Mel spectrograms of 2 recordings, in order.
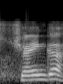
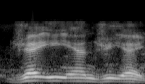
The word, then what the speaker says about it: Jenga: And you say it's Chenga? How you spell it? C-H-A-N-G-A? J-E-N-G-A. Jenga.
